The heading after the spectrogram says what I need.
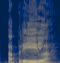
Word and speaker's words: aprila: Bila, aprila. Očigledno je da glagolski oblik bila ima akcenat na prvom slogu, ali imenica aprila ima na drugom.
